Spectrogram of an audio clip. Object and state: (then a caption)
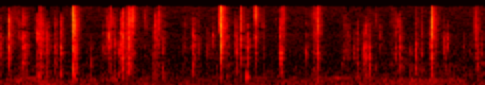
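Foil packet, tapped and crinkled. A small, sealed blue foil Durex condom packet is tapped and scratched with long nails and crinkled between the fingers. The result is a quiet, irregular run of short, crisp clicks and crackling crinkles, almost entirely high and bright, with no low end and each sound dying away instantly.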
